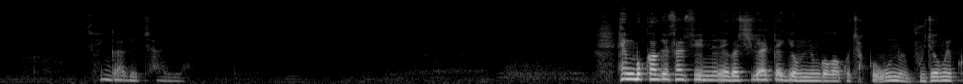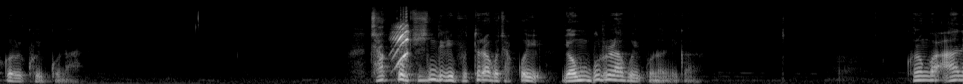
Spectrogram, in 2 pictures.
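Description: A young woman speaks with animation close to a microphone, pausing between phrases.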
